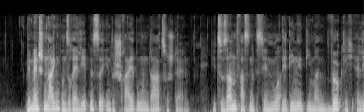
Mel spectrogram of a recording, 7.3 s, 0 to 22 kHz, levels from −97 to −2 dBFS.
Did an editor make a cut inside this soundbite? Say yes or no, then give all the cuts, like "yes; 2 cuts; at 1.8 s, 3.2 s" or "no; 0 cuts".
yes; 5 cuts; at 1.2 s, 2.2 s, 4.0 s, 5.1 s, 5.6 s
